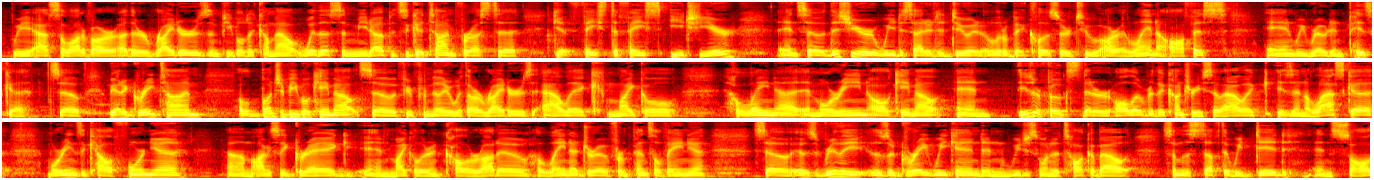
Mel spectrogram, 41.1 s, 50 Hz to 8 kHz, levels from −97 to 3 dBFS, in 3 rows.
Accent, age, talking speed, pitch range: American, 30-49, 195 wpm, 100-110 Hz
